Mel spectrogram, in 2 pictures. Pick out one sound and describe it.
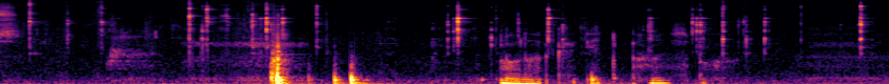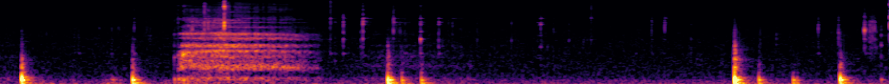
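Metal parts click and clack as they are handled.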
